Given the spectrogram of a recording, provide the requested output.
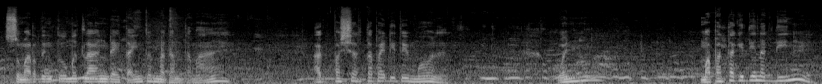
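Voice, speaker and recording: An actor as an easygoing young man with a mid-pitched voice. He is courteous and generous in an amateur audio drama, over clearly noisy ambience. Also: expressive, moderate pace, pauses often, natural voice. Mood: inviting.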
